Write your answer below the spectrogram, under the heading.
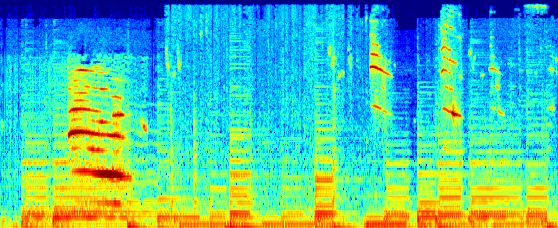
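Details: A domestic cat in a house yard, one of several yard cats, gives one clear, drawn-out meow, followed by a few shorter, higher mews, over steady background music.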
